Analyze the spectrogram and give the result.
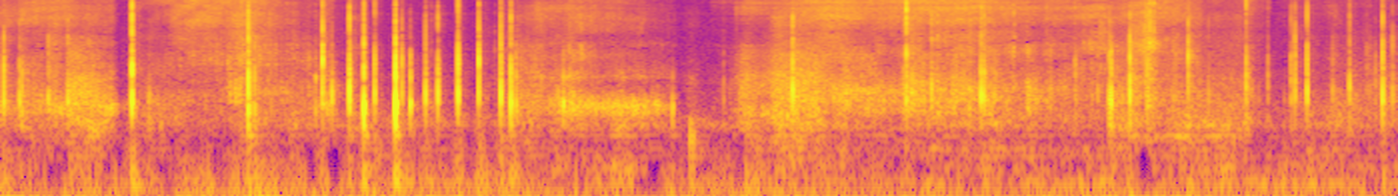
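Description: A closed hardcover book with a glossy laminated cover rests on a carpet while long nails tap on its top edge and scratch across the cover. Sharp, bright clicks come in an irregular run over a soft, steady scratching hiss, with a low rumble underneath.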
